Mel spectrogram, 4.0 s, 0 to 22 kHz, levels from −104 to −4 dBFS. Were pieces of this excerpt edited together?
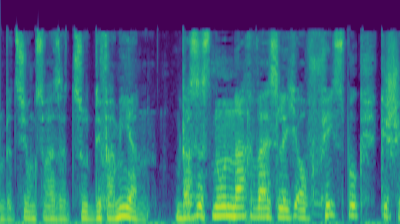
no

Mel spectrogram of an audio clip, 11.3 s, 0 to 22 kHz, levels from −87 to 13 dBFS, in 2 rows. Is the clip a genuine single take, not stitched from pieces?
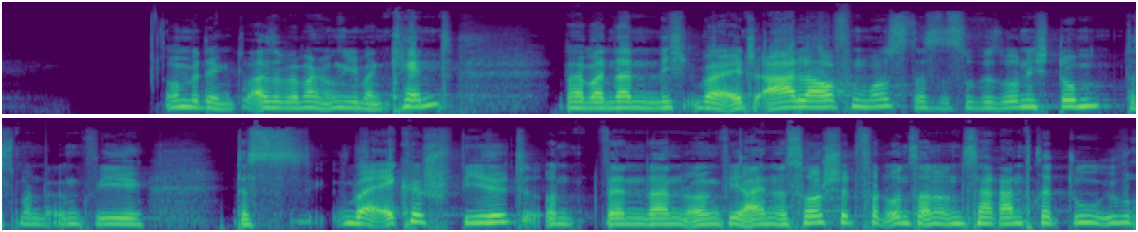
no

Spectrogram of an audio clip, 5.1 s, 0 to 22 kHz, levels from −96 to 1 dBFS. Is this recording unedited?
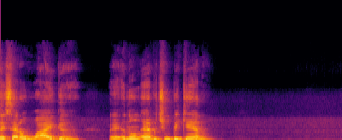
yes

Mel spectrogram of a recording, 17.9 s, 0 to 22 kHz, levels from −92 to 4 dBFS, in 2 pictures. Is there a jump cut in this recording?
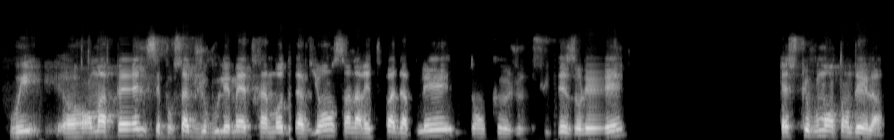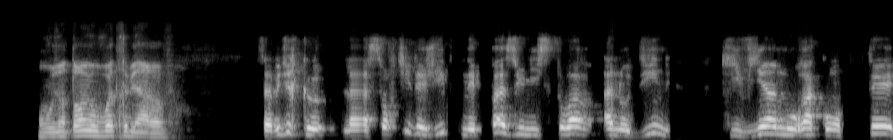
yes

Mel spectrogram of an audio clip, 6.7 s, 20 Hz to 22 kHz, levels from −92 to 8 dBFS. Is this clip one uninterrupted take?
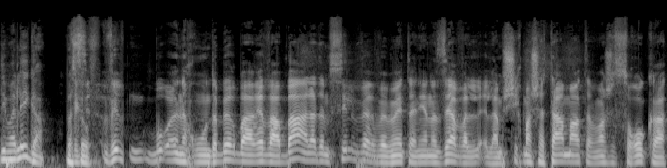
no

